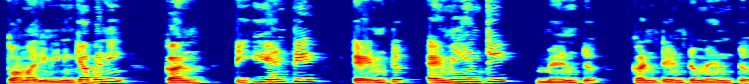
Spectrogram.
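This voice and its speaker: A man's voice: high voice, mellow. A man teaching English reading to Hindi-speaking students, spelling words out syllable by syllable and repeating each answer. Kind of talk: spelling-code lesson, drilling syllables.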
